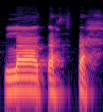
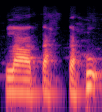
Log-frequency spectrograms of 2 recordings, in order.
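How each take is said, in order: First: The verb ends on a bare consonant. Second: The verb ends with a short u vowel. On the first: The speaker calls it right. "बल्कि हम कहेंगे ला तफ़्तह" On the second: The speaker calls it wrong. "हम ला तफ़्तहु नहीं कहेंगे"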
